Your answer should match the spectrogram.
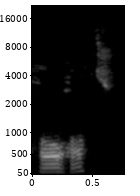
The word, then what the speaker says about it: Hohhot: So I flew over to China, but the part of China was called Ho-Hot. So it's spelled Hohhot.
